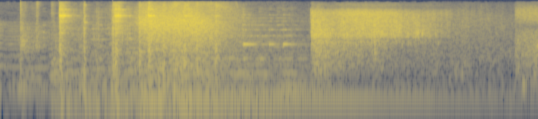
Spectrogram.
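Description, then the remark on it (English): Hot water pours steadily for several seconds, a continuous rushing splash with a few clinks at the start, then settling into a softer, even stream. No one speaks. “That should be enough hot water.”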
